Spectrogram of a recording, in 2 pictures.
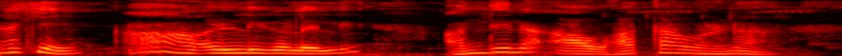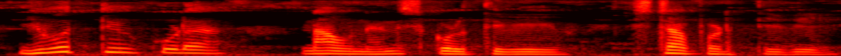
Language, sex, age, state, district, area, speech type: Kannada, male, 30-45, Karnataka, Koppal, rural, spontaneous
